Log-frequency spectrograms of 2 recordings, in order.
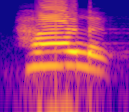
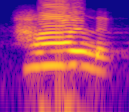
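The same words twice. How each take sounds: First: The final L is released with a bounce. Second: The final L is released with a bounce.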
